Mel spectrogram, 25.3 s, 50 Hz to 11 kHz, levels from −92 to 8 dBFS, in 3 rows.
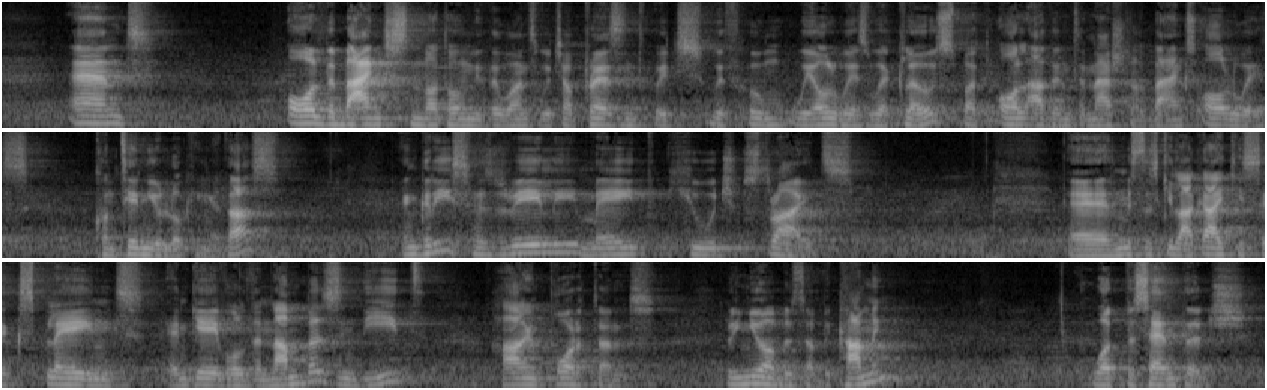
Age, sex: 50-69, male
